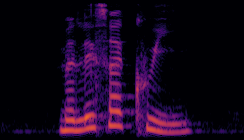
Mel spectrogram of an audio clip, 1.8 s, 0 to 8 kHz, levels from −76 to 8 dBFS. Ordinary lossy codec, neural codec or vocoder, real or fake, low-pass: MP3, 64 kbps; none; real; 7.2 kHz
